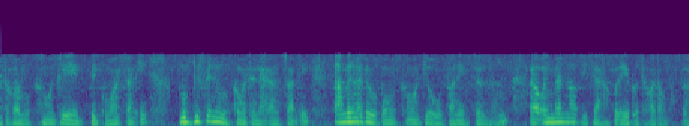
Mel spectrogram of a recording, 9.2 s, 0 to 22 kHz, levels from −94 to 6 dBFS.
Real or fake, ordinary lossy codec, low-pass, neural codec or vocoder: fake; none; 3.6 kHz; codec, 24 kHz, 0.9 kbps, WavTokenizer, medium music audio release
